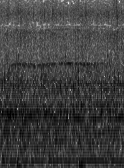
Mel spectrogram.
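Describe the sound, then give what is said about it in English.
Applause from a crowd of constituents at a political event, a faint, steady wash of many hands clapping for just over a second, with no voices. “That's Michelle's constituents applauding her vote on a bipartisan bill to eliminate taxes on rent.”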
